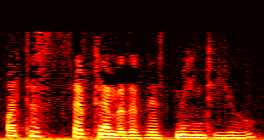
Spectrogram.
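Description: A woman's voice: sits low, lively intonation, brisk, slight background noise. An actress playing a romantic, idealistic woman in love, ardent and playful in a theatrical old radio drama style. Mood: playful, tender. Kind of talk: 1950s radio drama acting. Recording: muffled old radio broadcast.

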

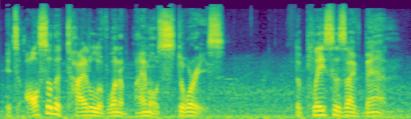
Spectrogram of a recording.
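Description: An actor playing a wealthy company boss on a mysterious quest, in a naturalistic audio drama. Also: male voice, mid-range voice, moderate pace, fairly bright tone, a little hiss or hum, natural voice. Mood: intrigued.

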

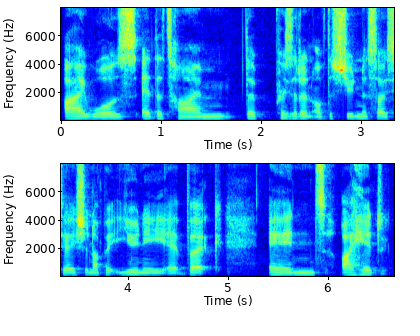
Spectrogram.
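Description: A woman's voice: deep voice, monotone, moderate pace. A woman in her twenties from New Zealand with a New Zealand accent, a city councillor chatting casually in a podcast interview, full of "um" and "like". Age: 20s. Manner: chatty, many fillers like "um" and "like".

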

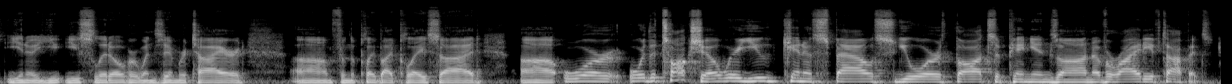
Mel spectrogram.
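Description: Low-voiced man, rambling sports interviewer. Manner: rambling, roundabout questions. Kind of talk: casual, conversational sports interview.

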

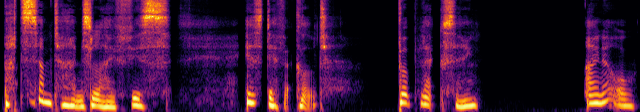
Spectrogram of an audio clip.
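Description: A woman voicing a refined, earnest young society lady in a dramatic storybook reading, halting and breathless. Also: sits low, expressive, warm tone, breathy edge, dry recording, studio quality, exaggerated voice.

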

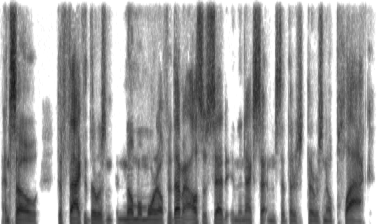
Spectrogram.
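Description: An American man speaking as an interview guest, earnestly explaining his perspective in halting conversational phrases. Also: fairly low pitch, a little mellow, no echo, clean studio sound. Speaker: interview guest, video journalist.

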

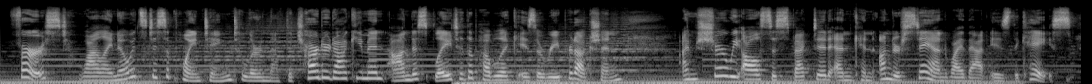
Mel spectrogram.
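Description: A woman narrating a podcast in a scripted, wry, confiding manner. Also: mid-range voice.

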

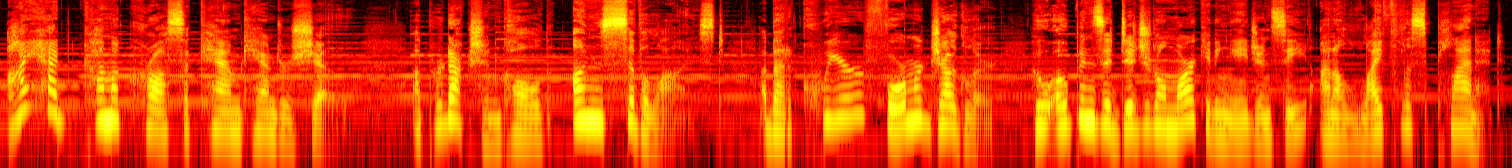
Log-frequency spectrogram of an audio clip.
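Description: A woman's voice: medium pitch, sing-song, normal speed, a little mellow, soft background music. A woman hosting an investigative podcast, narrating and interviewing in an earnest, dramatically pondering way. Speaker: host and interviewer.

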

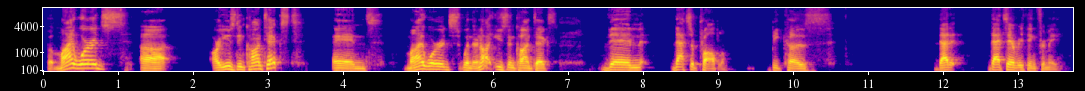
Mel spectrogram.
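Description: A man's voice: mid-range voice, animated, takes it slowly, pauses often, darkish tone. A man hosting a sports podcast, talking in an earnest, emphatic way and often restarting his phrases. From United States. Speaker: podcast host. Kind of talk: casual podcast talk.

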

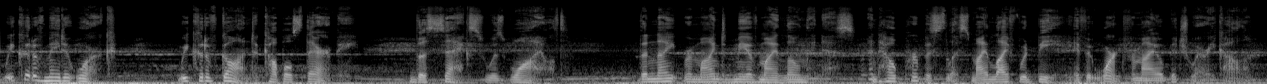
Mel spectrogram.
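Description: An actor playing a melodramatic, self-important obituary writer who narrates an audio drama with theatrical pauses. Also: male voice, on the low side, music in the background, lightly acted. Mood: wistful, regretful. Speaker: narrator and protagonist. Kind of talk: first-person audio drama narration, gothic parody.

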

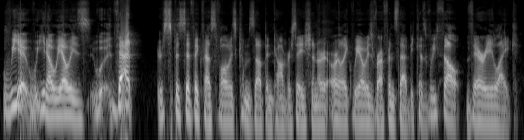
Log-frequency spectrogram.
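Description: Male podcast host, gravelly, chatty and rambling, dry close mic. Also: medium pitch, fairly quick, a bit bright, no echo. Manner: chatty, loose, many fillers and restarts. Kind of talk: casual podcast interview.

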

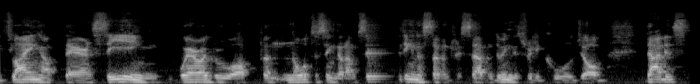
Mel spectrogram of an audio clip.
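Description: A man from northern Sweden, an airline training captain, answering interview questions in a relaxed, thoughtful way with fillers and restarts. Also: fairly low pitch. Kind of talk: podcast interview.

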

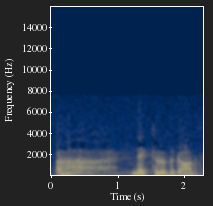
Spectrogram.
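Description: Low-voiced, patronising young husband. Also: male voice, animated, fairly bright tone, heavily acted. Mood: affable, teasing. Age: young adult. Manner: brisk, dismissive, condescending. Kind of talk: 1960s radio horror drama acting. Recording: dull, noisy old radio recording.

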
